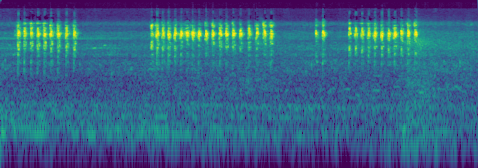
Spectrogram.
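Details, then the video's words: Eurasian tree sparrow fighting in the wild, a training recording: three bursts of rapid high chirps, the middle one longest, over fairly strong low-pitched background noise. "masteran burung gereja di alam bebas"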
